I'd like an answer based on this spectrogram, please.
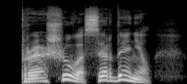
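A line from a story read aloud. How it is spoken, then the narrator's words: Exclaimed. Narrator (Russian): воскликнул он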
